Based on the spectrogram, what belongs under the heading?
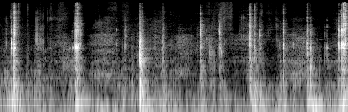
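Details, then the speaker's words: Old International being restored, engine off: sharp, uneven clicks, about one or two a second, as the shift lever is worked and won't go into gear; something inside is clicking, cause unclear. "feel like there's a problem with this. Here, you can hear something clicking."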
